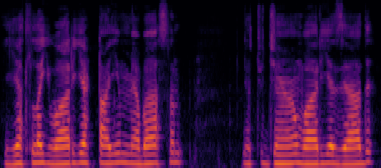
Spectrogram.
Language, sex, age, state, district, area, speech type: Kashmiri, male, 18-30, Jammu and Kashmir, Shopian, rural, spontaneous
